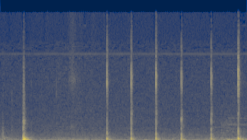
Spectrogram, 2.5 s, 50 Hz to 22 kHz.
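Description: Seven sharp taps as the stock nib of a reMarkable Paper Pro 11.8-inch color E-Ink tablet's stylus strikes its textured glass screen, with one louder tap first and six lighter ones spaced about a quarter second apart. Each click is short and dry with almost no ring, showing the nib is hard rather than soft.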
